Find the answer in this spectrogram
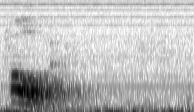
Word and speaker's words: fort: our masculine singular form four to make it feminine we added e up here in four we don't pronounce the T even though we still have to use it to spell the word in the feminine form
